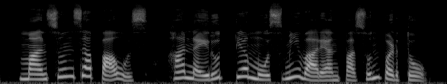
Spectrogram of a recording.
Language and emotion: Marathi, neutral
